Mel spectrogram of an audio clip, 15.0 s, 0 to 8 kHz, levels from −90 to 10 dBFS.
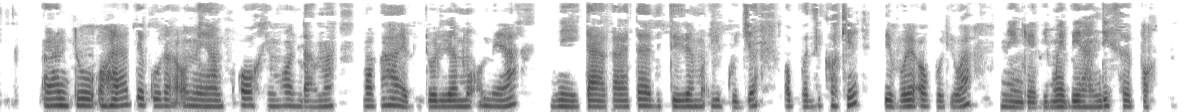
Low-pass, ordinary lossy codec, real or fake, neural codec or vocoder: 7.2 kHz; MP3, 32 kbps; real; none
